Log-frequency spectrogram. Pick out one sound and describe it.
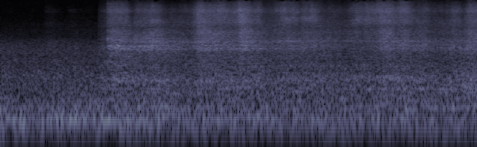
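An elevator door rumbles as it slides open.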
